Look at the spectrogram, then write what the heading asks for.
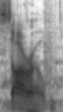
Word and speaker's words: serow: There's also a possibility of a Japanese sorrow. Sorrow is spelled Serow for like the people who want to look that up.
